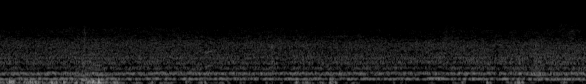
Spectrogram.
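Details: Honey bee swarm during swarm trapping: a dense, steady buzzing hum with layered droning tones. Soft low thumps and rumble run underneath, like wind or handling noise.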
